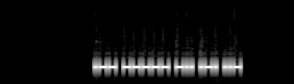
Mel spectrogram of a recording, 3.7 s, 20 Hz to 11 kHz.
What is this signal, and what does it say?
Morse code, heard as a keyed tone, about 40 wpm, 700 Hz. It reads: W0DRU
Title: USA Call Signs - 6x Character Spacing - 40wpm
